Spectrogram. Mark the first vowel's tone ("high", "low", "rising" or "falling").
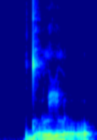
high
